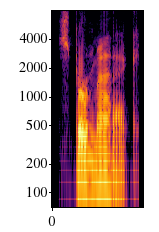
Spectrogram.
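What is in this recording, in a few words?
"spermatic", American English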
